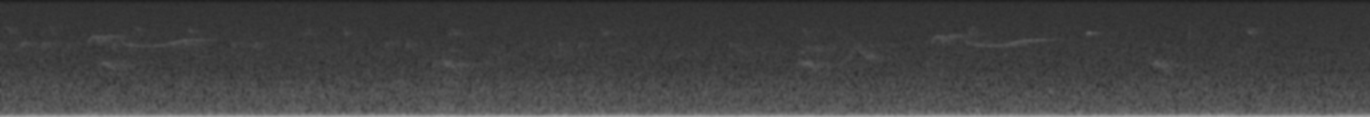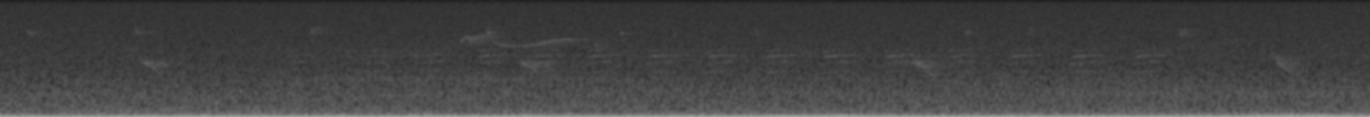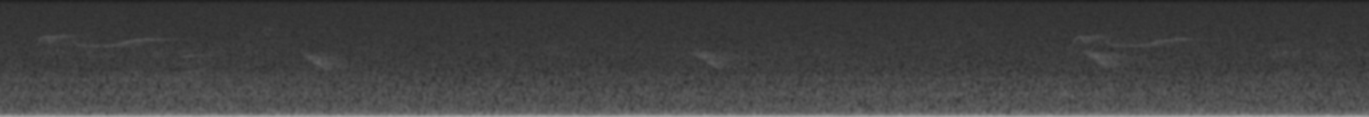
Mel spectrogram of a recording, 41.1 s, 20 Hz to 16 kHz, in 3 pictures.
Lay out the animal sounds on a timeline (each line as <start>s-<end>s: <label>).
0.7s-2.6s: Eastern Wood-Pewee (Contopus virens)
0.9s-1.2s: Veery (Catharus fuscescens)
7.9s-9.0s: Veery (Catharus fuscescens)
9.0s-10.8s: Eastern Wood-Pewee (Contopus virens)
11.4s-11.8s: Veery (Catharus fuscescens)
15.1s-15.5s: Veery (Catharus fuscescens)
18.1s-19.7s: Eastern Wood-Pewee (Contopus virens)
18.8s-25.8s: Red-breasted Nuthatch (Sitta canadensis)
18.8s-19.1s: Veery (Catharus fuscescens)
22.7s-23.2s: Veery (Catharus fuscescens)
26.3s-26.7s: Veery (Catharus fuscescens)
27.5s-29.5s: Eastern Wood-Pewee (Contopus virens)
30.4s-30.8s: Veery (Catharus fuscescens)
34.2s-34.6s: Veery (Catharus fuscescens)
37.9s-39.8s: Eastern Wood-Pewee (Contopus virens)
38.1s-38.7s: Veery (Catharus fuscescens)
